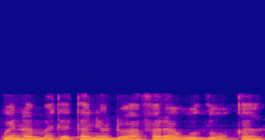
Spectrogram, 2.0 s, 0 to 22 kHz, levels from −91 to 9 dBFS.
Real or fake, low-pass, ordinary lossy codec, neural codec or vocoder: fake; 7.2 kHz; none; codec, 16 kHz, 4.8 kbps, FACodec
